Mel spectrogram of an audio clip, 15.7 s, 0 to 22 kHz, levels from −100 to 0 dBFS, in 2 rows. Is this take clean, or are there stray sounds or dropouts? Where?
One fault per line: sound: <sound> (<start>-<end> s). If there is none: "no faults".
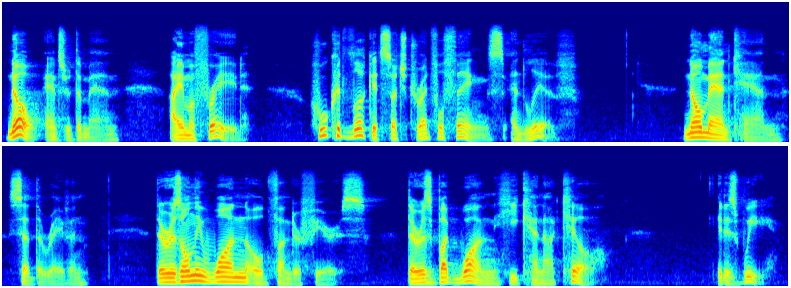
no faults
